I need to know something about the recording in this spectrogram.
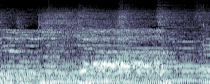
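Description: Live gospel worship music: singers on microphones over held keyboard chords, the voices blending like a choir.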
